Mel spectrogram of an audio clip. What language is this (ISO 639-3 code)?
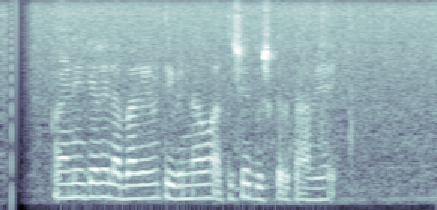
sin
